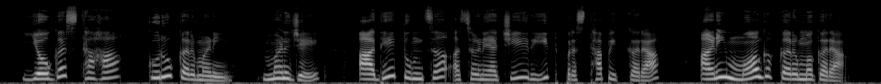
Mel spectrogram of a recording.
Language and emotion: Marathi, neutral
